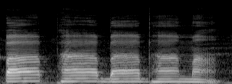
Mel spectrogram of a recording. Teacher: इसका उच्चारण स्थान है ओष्ठ। मतलब प वर्ग का आप उच्चारण करेंगे तो आपका दोनों होंठ जो है वो आपस में मिलेंगे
